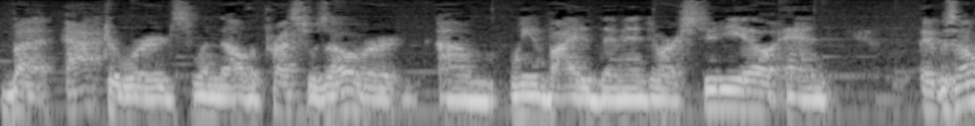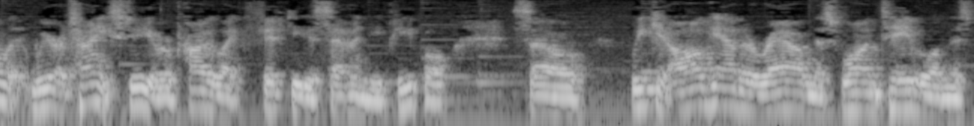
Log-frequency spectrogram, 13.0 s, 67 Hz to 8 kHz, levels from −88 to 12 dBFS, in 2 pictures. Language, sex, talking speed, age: English, male, 200 wpm, 40-59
